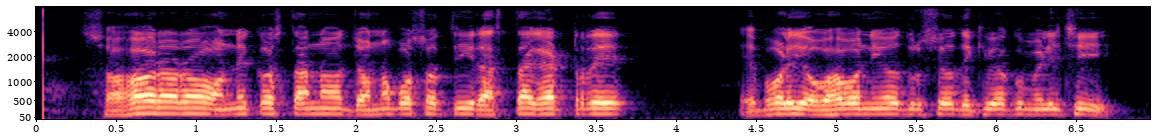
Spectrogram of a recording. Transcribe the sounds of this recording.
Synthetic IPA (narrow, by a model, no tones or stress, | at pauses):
sɔɦɔɾɔɾɔːnekɔst̪ʰanɔd͡ʒɔnɔbɔsɔt̪iɾast̪aɡʱaʈɔɾe | ḛbʱɔɭiɔbʱaβɔnijɔd̪ɾusjɔd̪ekʰibakumiɭit͡ʃʰi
